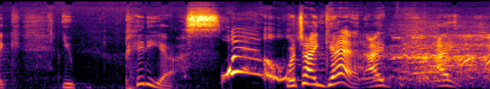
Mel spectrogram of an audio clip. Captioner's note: laugh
